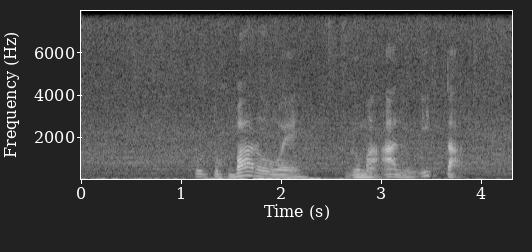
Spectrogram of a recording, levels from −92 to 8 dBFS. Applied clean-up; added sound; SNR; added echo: none; Bathtub (filling or washing); 4 dB; none.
